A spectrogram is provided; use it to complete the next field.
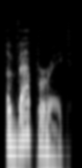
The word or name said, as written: evaporate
